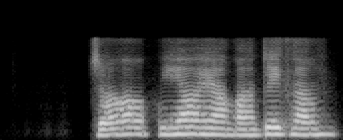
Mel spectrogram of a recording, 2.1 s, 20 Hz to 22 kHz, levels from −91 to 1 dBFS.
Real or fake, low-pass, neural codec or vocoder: fake; 7.2 kHz; codec, 16 kHz, 0.5 kbps, FreqCodec, smaller model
